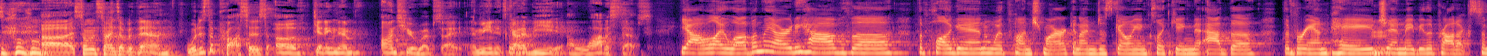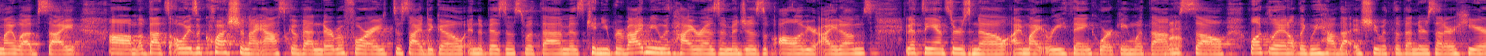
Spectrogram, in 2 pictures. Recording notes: Coming to you LIVE from the 2023 Punchmark Client Workshop in Charlotte, NC! In front of an audience of retail jewelers who traveled from around the US and Canada.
